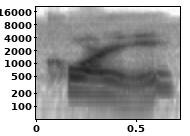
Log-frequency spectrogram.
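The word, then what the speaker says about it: Kori: Uh it's spelled differently. It's spelled K O R I. Corey.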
